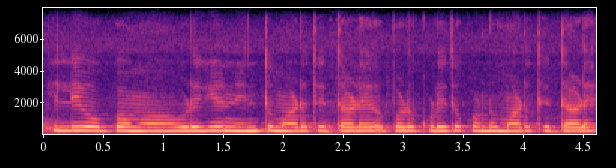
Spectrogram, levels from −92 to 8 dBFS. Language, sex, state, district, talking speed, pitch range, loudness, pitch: Kannada, female, Karnataka, Mysore, 115 wpm, 240-250 Hz, -12 LUFS, 245 Hz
